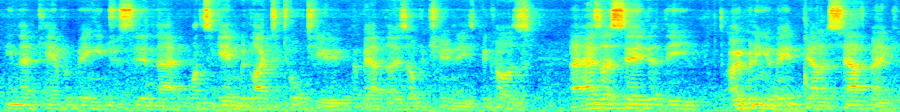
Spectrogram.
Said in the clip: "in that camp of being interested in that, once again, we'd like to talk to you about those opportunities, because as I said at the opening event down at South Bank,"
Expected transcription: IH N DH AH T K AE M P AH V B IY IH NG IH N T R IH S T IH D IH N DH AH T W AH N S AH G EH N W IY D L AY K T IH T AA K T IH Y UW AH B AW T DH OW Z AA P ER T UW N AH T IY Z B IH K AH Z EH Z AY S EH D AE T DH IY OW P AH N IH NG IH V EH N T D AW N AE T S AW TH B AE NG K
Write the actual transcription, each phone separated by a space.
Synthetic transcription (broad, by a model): IH N DH AH T K AE M P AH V B IY IH NG IH N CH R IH S T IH D IH N DH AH T W AH N S AH G EH N W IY D L AY K T IH T AA K T IH Y UW AH B AW T DH OW Z AA P ER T UW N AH T IY Z B IH K AH Z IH Z AY S EH D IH T DH IY OW P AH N IH NG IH V EH N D AW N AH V S AW TH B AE NG K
